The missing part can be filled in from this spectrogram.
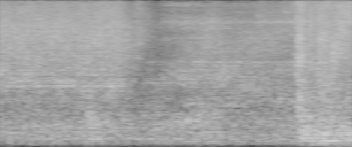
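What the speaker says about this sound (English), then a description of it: "Let's turn the water on." Shower head spraying water after being turned on, a steady broadband hiss that surges briefly partway through, close and alone with no talking.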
